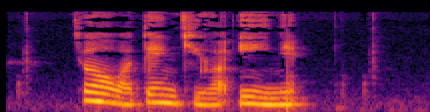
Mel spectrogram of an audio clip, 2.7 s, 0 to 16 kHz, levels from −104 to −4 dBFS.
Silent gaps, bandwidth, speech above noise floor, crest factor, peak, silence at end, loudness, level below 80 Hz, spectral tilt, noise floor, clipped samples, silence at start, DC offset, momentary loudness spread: none; 11.5 kHz; 34 dB; 18 dB; -6 dBFS; 0.8 s; -23 LUFS; -56 dBFS; -5 dB/octave; -56 dBFS; under 0.1%; 0.45 s; under 0.1%; 9 LU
